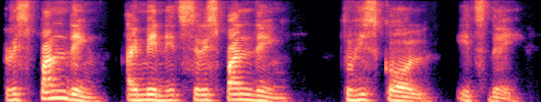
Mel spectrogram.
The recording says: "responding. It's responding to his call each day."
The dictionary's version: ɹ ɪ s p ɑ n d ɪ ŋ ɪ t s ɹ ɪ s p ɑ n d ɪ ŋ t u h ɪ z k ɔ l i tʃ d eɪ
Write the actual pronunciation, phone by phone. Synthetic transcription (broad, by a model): ɹ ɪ s p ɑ n d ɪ ŋ ɪ t s ɹ ɪ s p ɑ n d ɪ ŋ t u h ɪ s k ɔ l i s d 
